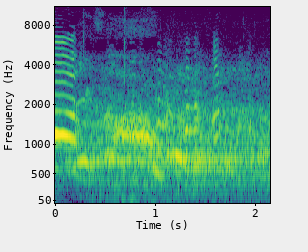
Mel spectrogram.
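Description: Ballpark crowd yelling and cheering, with a loud high-pitched yell from one spectator cutting off just after the start, then a steady din of many voices.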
